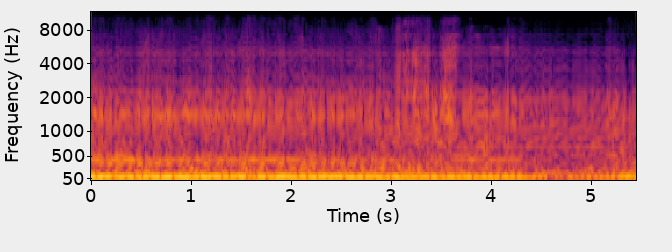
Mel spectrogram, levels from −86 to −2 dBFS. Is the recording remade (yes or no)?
yes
